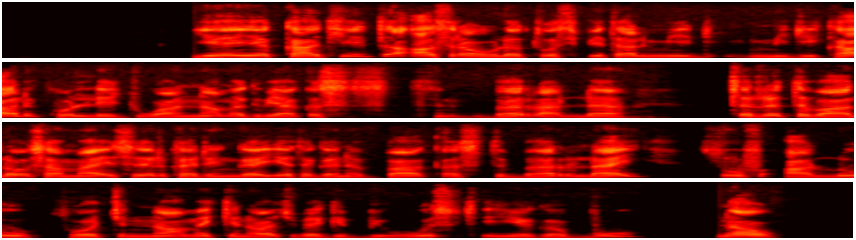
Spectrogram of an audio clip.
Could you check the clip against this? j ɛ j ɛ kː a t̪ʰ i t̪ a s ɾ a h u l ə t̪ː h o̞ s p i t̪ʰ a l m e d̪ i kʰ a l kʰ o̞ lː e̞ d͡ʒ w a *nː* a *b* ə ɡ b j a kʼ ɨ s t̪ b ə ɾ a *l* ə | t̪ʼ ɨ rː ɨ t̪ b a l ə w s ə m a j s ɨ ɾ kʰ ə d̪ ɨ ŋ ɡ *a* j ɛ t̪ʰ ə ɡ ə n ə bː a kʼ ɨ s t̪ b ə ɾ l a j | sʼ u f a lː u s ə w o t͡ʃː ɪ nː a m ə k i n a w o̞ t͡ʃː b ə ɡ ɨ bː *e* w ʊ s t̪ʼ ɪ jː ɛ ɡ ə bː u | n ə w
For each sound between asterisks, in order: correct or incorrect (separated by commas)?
correct, incorrect, incorrect, incorrect, incorrect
